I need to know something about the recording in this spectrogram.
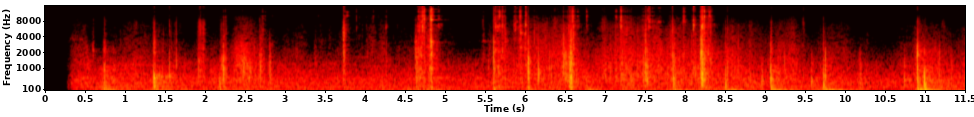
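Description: Small objects knock and clatter as a man handles them.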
